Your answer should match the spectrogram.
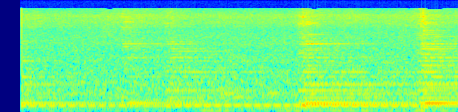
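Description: Ukulele being played, ringing chords that change about three times.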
